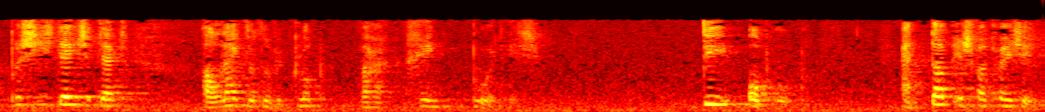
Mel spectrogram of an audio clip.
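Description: An older man, a meditation teacher, giving a slow reflective spiritual talk that pauses often and trails off softly. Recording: muffled roomy recording with faint rumble.

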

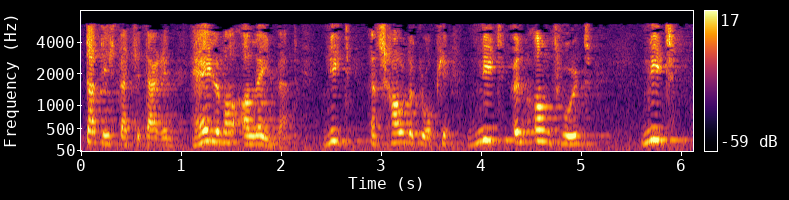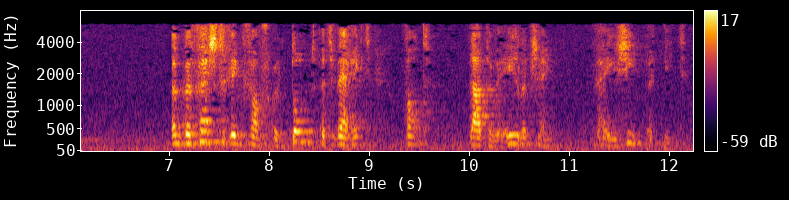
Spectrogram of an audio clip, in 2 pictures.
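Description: An older man, a meditation teacher, giving a slow reflective spiritual talk that pauses often and trails off softly. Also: expressive. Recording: muffled roomy recording with faint rumble.

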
